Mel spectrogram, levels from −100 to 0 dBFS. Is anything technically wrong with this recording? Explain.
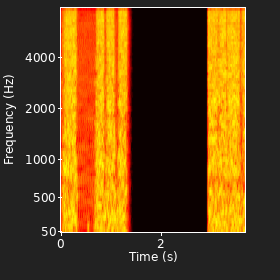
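Yes. From 1.30 s to 2.94 s there is a long network dropout. The stream likely stopped arriving, so the receiver stretched the last sound into a short fading buzz, then about 1.5 s of silence, and the speech resumes with roughly 1.6 s missing.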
